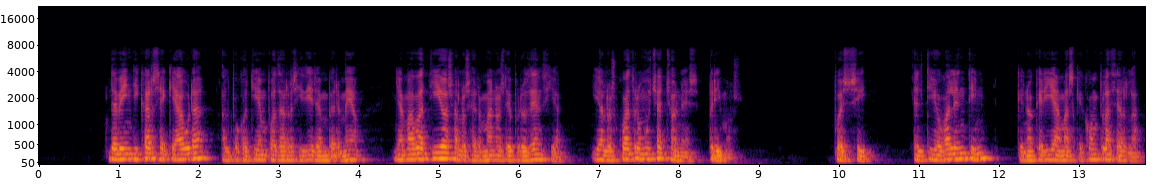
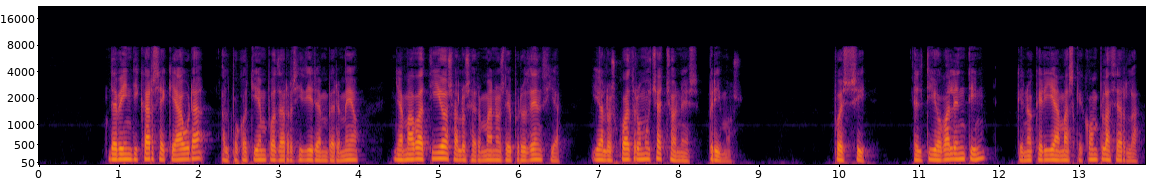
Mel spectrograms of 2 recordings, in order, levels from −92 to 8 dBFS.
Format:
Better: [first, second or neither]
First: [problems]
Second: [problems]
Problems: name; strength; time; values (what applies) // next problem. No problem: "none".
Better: second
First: room echo; dies away in 0.4 s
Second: none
